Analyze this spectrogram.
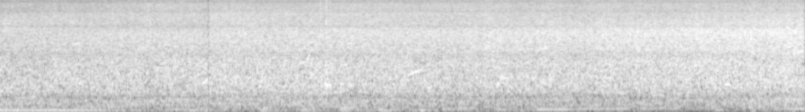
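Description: Surf breaking and washing up a sandy beach: a steady rush of waves.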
